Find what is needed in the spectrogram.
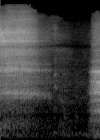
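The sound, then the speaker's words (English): An audience breathes in and out deeply together, a soft, airy hiss that slowly fades away and then swells back up at the end. “Now I heard a lot of you inhale and exhale, so that means there is life in you.”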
